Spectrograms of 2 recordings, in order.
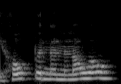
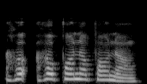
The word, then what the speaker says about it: Ho'oponopono: I think it's pronounced Ho'opono. Thank you. Ho'opono. Okay. Okay. I looked at It's Ho'oponopono. I believe it is Ho'oponopono.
